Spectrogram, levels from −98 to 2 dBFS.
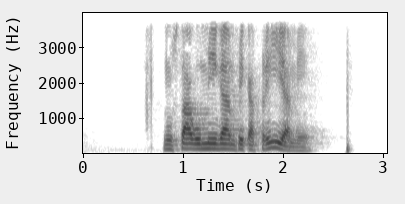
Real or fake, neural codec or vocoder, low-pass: real; none; 3.6 kHz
